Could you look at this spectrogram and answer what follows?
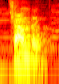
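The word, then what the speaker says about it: Cholmondeley: Chamley, believe it or not, just Chamley. Chamley. The pronunciation is Chamley. Even though it's so long, it's just Chamley.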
